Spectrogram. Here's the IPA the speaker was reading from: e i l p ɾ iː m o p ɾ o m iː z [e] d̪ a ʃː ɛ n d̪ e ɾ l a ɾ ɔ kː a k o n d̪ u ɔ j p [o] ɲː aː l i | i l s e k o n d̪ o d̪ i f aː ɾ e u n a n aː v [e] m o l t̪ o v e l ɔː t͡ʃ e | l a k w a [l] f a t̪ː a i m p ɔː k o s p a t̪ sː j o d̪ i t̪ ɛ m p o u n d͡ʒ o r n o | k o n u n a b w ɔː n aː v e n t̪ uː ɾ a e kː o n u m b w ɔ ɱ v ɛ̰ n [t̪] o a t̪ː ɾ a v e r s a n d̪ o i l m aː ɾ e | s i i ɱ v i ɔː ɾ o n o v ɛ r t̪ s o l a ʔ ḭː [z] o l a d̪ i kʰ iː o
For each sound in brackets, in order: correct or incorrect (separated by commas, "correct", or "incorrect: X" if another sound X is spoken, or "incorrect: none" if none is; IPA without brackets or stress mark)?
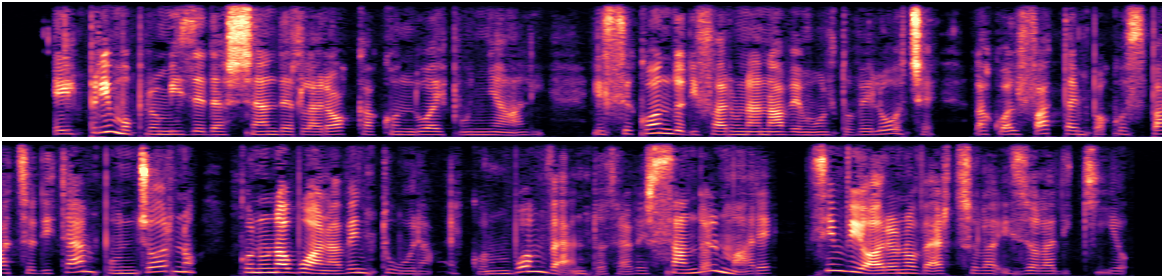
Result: correct, incorrect: u, correct, correct, correct, correct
